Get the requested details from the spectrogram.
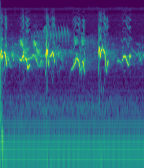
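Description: Birds sing in a busy stream of high, warbling, rapidly modulated phrases, some trilled and some whistled, with short gaps between bursts and no voices.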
